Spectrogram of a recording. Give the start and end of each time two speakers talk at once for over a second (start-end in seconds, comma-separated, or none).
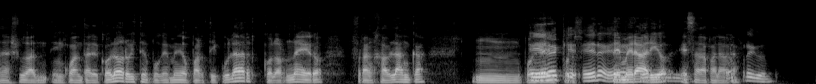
5.3-7.4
